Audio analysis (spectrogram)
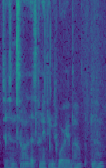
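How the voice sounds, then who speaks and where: A man in his thirties speaking softly and gently in an ASMR personal trainer role-play, close to the microphone with unhurried, hesitant pauses. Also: big pitch swings, heavy background noise. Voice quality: soft, breathy, gravelly low voice.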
